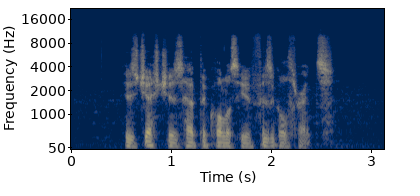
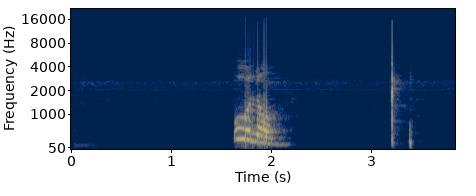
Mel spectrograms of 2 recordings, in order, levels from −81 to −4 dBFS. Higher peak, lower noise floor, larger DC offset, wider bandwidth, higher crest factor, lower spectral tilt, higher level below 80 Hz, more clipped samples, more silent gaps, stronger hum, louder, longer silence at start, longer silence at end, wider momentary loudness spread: second, -14 dBFS vs -8 dBFS; about the same, -69 dBFS vs -71 dBFS; neither; second, 14 kHz vs 15.5 kHz; second, 20 dB vs 26 dB; second, -3 dB/octave vs -5 dB/octave; first, -62 dBFS vs -74 dBFS; neither; neither; neither; second, -32 LUFS vs -29 LUFS; second, 0.55 s vs 1.65 s; about the same, 0.5 s vs 0.45 s; second, 7 LU vs 18 LU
